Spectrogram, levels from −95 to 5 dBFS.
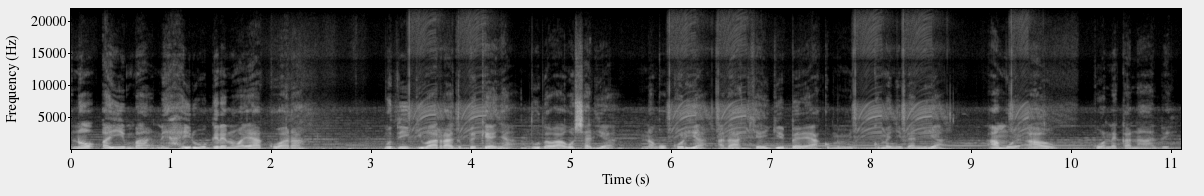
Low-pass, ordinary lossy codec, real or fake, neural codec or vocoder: none; none; real; none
